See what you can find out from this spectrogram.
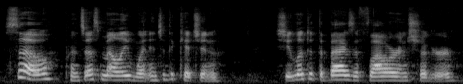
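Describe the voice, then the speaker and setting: Lady reading a kids story out loud, mellow medium voice, expressive and deliberate. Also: medium pitch, vocal fry. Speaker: storybook reader. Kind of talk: children's read-aloud narration with character voices.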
